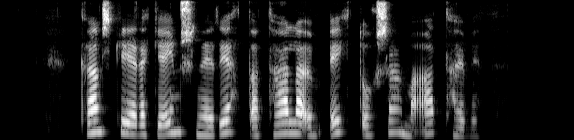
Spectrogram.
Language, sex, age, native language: Icelandic, female, 50-59, Icelandic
